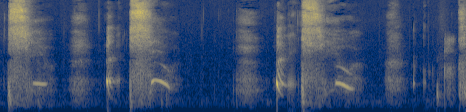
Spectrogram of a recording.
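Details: Sneezes held back as long as possible, apparently with the nose pinched, until the fit broke through: repeated sharp, partly stifled sneezes with short gasping intakes between them.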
